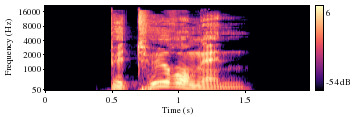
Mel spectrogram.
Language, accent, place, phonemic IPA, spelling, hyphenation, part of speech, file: German, Germany, Berlin, /bəˈtøːʁʊŋən/, Betörungen, Be‧tö‧run‧gen, noun, De-Betörungen.ogg
- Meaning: plural of Betörung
